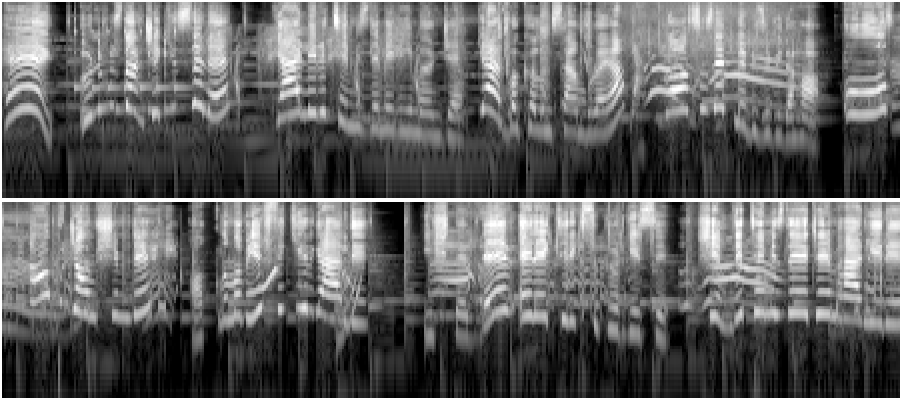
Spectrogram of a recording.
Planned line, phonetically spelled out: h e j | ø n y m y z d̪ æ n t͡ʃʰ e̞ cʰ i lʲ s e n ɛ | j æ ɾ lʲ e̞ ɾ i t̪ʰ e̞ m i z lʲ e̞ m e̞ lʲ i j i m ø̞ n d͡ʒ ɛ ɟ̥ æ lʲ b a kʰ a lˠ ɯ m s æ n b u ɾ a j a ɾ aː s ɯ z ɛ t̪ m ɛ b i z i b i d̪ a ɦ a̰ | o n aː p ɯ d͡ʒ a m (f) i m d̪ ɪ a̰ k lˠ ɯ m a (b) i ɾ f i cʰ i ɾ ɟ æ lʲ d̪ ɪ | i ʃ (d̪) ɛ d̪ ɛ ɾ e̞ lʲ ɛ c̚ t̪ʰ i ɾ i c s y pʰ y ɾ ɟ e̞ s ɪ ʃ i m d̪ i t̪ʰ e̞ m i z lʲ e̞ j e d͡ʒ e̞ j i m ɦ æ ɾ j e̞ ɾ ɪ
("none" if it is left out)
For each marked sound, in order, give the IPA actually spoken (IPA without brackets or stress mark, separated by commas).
ʃ, b, t̪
